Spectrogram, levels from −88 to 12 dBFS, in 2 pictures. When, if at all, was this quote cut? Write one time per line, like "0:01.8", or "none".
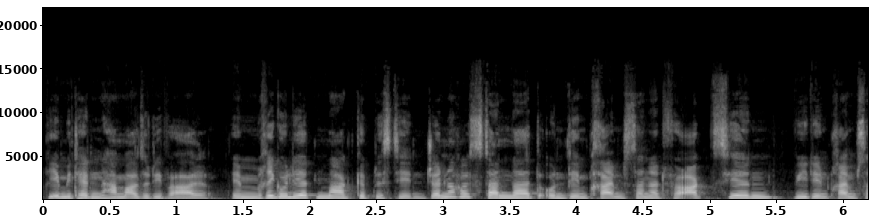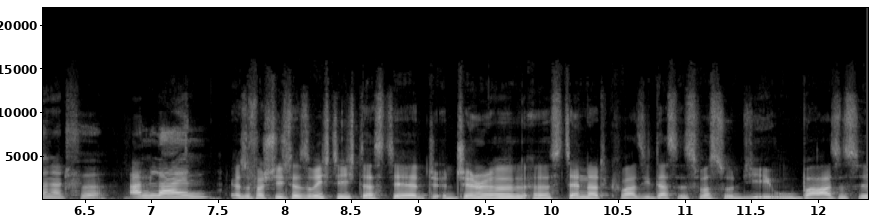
0:07.5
